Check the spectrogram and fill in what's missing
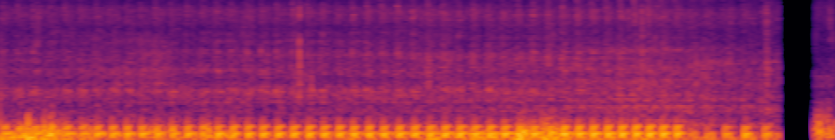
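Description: A motorcycle engine with a front tyre low on air runs at a steady idle, thumping rhythmically up close, then cuts out briefly near the end, with no speech.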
